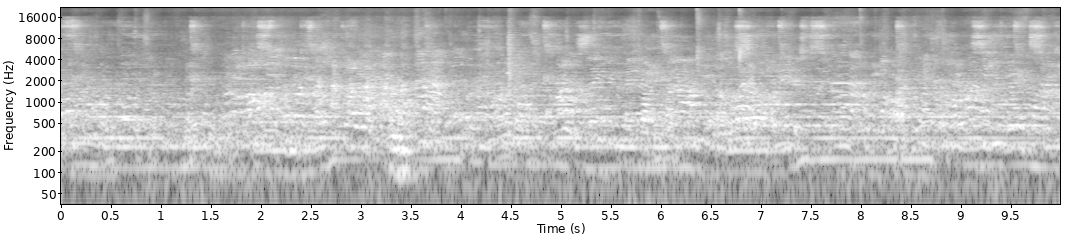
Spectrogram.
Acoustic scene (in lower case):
crowded indoor space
